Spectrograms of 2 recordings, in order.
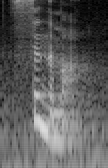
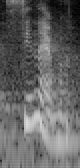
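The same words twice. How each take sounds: First: The word is said with English pronunciation. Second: The word is said with Portuguese pronunciation. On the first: "Em inglês, você vai deixar ele ro rolar" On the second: "Em português, a gente pronuncia cinema"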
